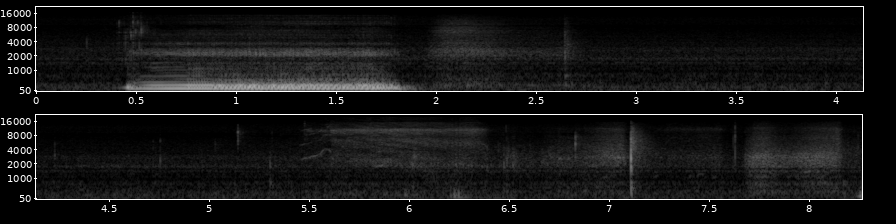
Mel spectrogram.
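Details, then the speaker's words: Shar-Pei dog snoring while resting warm beside a radiator: one loud, buzzing snore lasting over a second, then quiet breathing with faint rustles. Dog snoring. "ты Что храпишь тут так А ты что так храпишь пригрелся возле батареи храпишь тут"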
